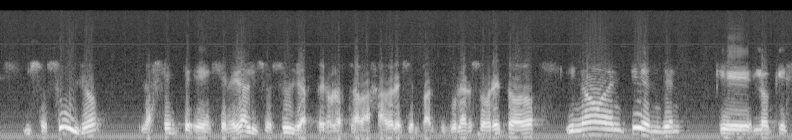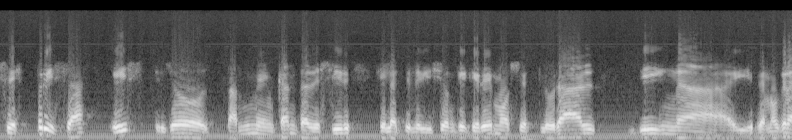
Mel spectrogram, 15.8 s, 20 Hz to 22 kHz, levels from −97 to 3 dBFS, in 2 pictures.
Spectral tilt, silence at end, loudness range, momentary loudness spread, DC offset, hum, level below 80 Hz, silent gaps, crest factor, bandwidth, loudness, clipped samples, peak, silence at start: -7 dB/octave; 0 s; 1 LU; 8 LU; 0.3%; 50 Hz at -35 dBFS; -40 dBFS; none; 12 dB; 16 kHz; -12 LUFS; under 0.1%; 0 dBFS; 0 s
